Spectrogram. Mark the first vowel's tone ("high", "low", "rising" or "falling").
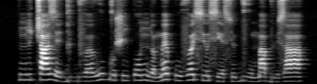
rising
